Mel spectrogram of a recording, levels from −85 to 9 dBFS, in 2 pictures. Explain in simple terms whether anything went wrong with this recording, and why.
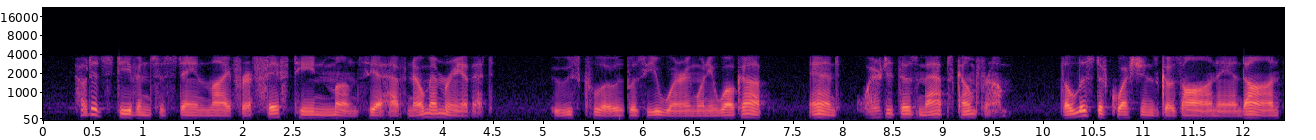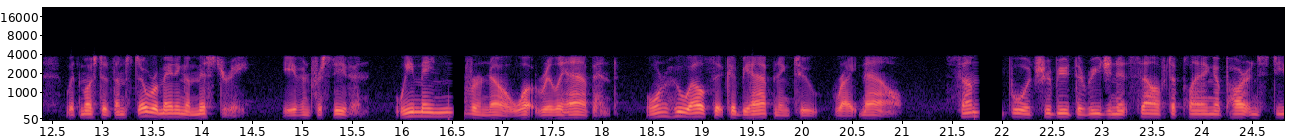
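Packet loss with pitch repetition occurs three times: at 5.76 s for 80 ms, at 16.46 s for 160 ms, and at 21.72 s for 280 ms. Pieces of the transmitted speech never arrived. The receiver filled each gap by repeating the last bit of voice, which sounds like a brief buzzy hold that fades within about 50 ms. The longer gaps drop to silence before speech resumes.

Mains hum runs from 19.75 s to 24.29 s as a steady low 50 Hz tone under the speech. Electrical power leaked into the signal, most likely through a ground loop or a nearby transformer. It overlaps the longest dropout.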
